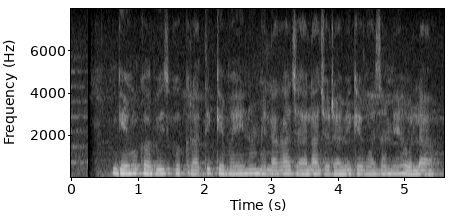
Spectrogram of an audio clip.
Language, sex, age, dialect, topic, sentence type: Magahi, female, 25-30, Southern, agriculture, question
